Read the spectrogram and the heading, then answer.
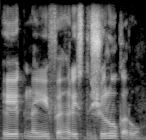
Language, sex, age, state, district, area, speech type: Urdu, male, 18-30, Uttar Pradesh, Lucknow, rural, read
